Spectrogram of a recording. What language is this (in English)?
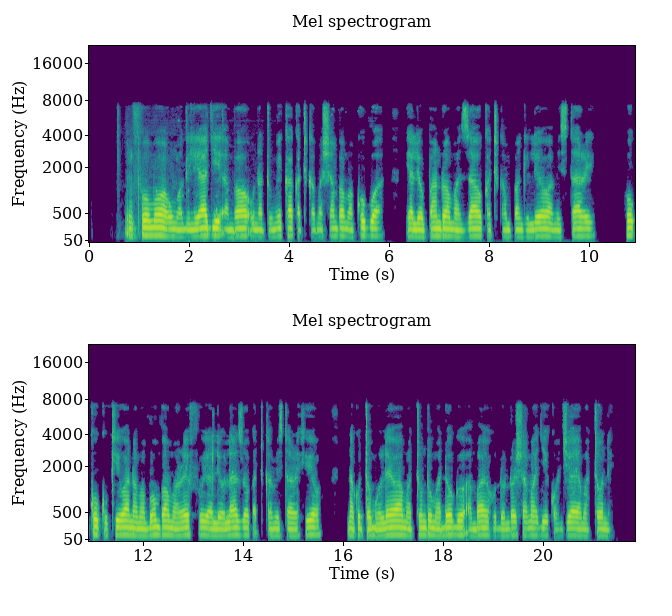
Swahili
